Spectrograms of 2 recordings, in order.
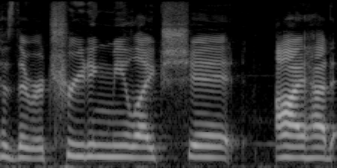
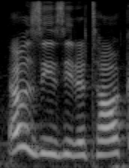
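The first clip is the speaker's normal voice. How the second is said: excited; 8 semitones higher, 4 dB louder than usual. Retold or imitated. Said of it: "I'm like".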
